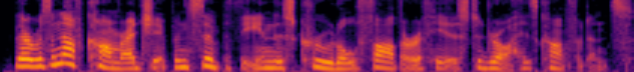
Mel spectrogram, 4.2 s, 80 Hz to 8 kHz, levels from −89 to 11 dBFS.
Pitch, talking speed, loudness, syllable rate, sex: 230 Hz, 240 wpm, -19 LUFS, 7.2 syllables/s, female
